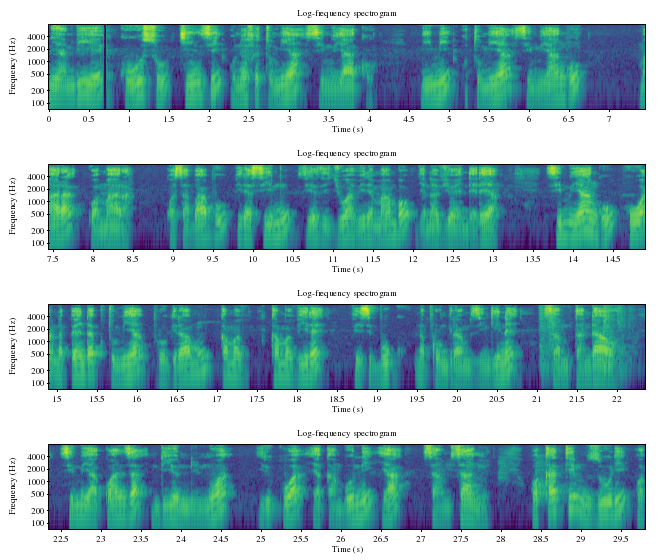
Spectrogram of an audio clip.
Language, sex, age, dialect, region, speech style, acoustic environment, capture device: Swahili, male, 25-34, Kenya - Nairobi Sheng-influenced, Kenya, happy, silence, mobile / Linux / Chrome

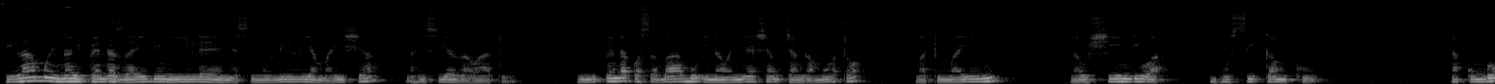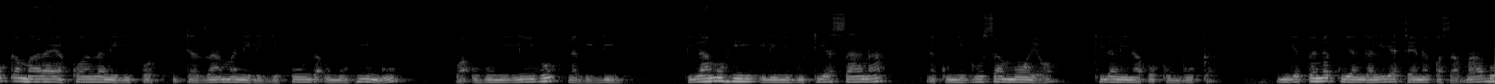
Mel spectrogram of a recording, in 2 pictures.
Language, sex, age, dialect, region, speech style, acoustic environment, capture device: Swahili, male, 25-34, Kenya - Mombasa, Kenya, focused; relaxed, silence, desktop / Windows / Chrome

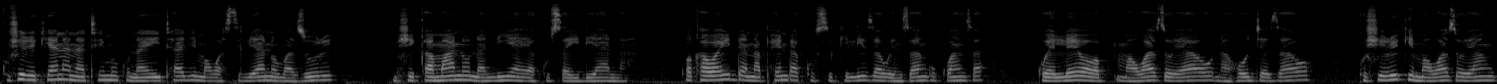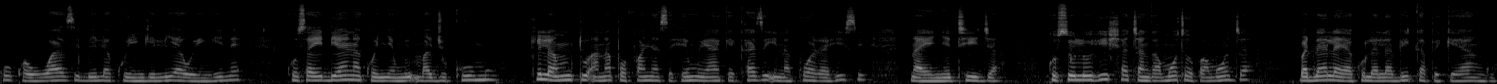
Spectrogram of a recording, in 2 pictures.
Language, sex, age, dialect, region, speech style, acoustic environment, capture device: Swahili, female, 35-44, Kenya - Mombasa, Kenya, happy, nature, desktop / Windows / Chrome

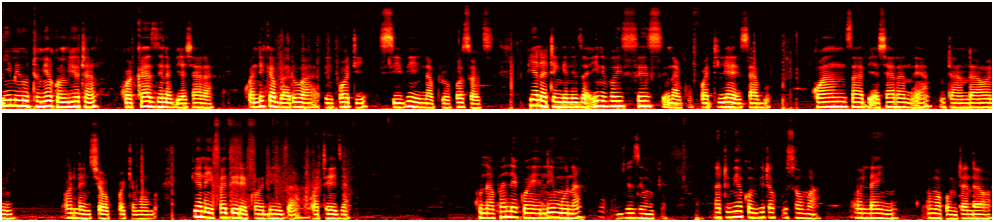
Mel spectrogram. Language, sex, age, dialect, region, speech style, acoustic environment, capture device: Swahili, male, 18-24, Kenya - Mombasa, Kenya, relaxed; focused, nature; appliances; silence, mobile / Linux / Chrome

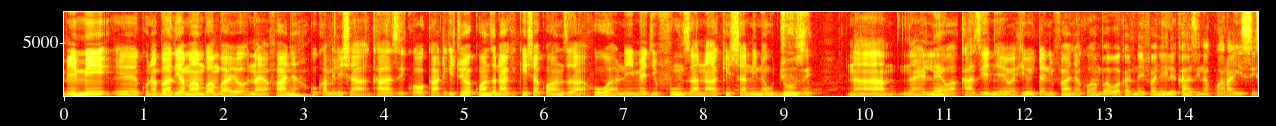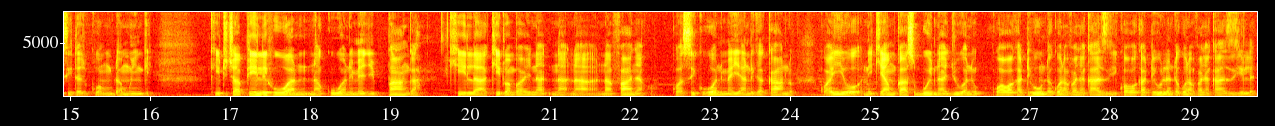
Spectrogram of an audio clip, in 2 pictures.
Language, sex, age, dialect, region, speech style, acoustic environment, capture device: Swahili, male, 25-34, Kenya - Nairobi Sheng-influenced, Kenya, relaxed, traffic, desktop / Windows / Firefox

